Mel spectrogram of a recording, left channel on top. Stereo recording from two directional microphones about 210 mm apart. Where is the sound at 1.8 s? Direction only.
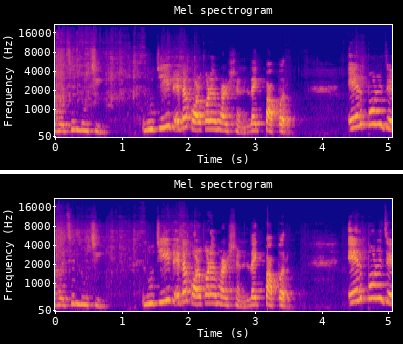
45° right (ahead or behind).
